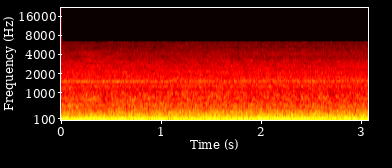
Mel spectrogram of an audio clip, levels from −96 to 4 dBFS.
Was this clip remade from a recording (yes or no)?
yes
